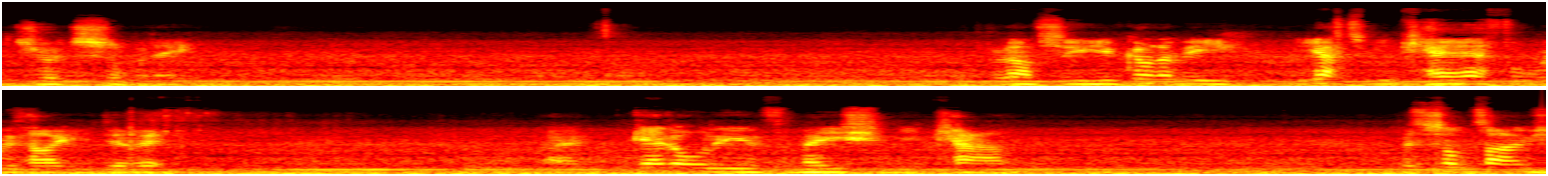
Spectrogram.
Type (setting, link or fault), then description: setting, inside a vehicle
